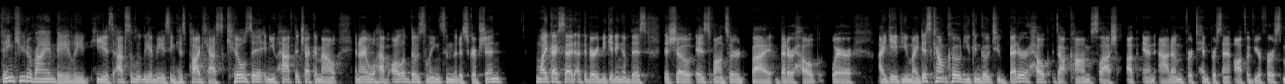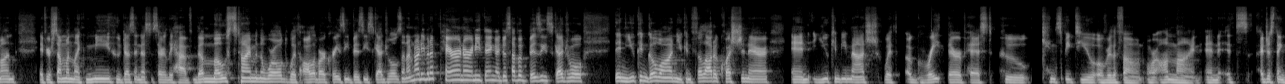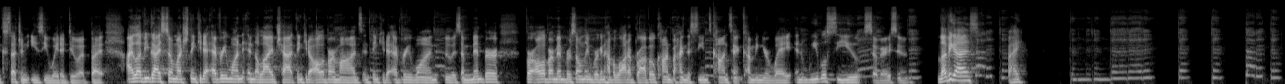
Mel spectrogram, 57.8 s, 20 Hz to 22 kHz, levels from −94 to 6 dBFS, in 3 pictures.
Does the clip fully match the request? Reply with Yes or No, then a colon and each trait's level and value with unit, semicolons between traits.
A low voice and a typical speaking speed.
No: low, 125 Hz; fast, 220 wpm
